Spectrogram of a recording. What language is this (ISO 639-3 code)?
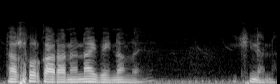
brx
